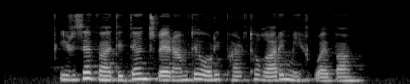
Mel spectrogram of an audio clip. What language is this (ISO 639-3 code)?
kat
